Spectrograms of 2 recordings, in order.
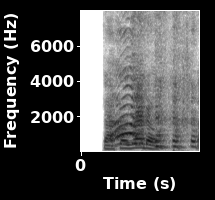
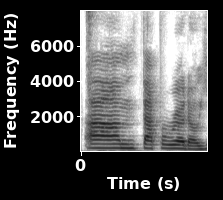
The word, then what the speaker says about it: vaporetto: Vaporetto. Oh, yay, I said it. – You said it right. – Right, because I usually like to say things wrong. Vaporetto, yeah.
